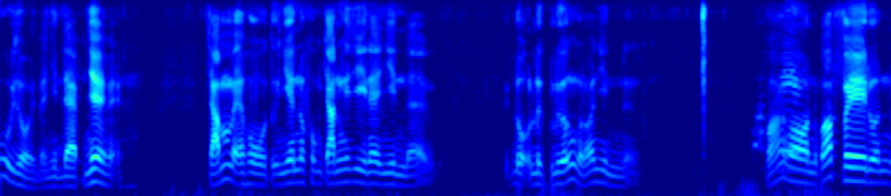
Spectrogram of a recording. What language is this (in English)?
Vietnamese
